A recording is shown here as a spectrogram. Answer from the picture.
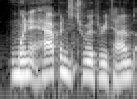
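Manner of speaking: usual speaking voice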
